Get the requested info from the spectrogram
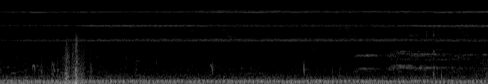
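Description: A rooster crowing faintly in the distance near the end, over steady outdoor background noise. A single click comes about three quarters of a second in.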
